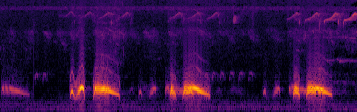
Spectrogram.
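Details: Caged spotted dove calling as a decoy to attract wild doves; three phrases, each two brief upward notes and a long sliding coo, about every two seconds, with faint high chirps from another bird.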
